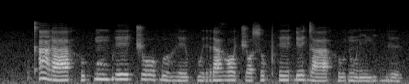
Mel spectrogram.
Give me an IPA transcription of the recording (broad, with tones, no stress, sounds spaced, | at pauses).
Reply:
kʼ ã˦˨ ɾ aː˨ h u˨ k͡p ũ˦ b eː˦ t͡ʃ oː˦ ɓ ʊ˨ ɣ eː˨ kʷ e˨ r a˦ ɣ ɔ˦ t͡ʃ ɔ˨ s ʊ˦ pʰ e˦ ɗ e˦ d aː˨ h u˨ ɗ ũ˨ ɾ ĩ˨ j i˦ ɡ͡b ɪ˦˨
